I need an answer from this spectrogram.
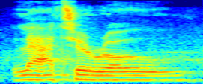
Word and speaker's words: lateral: 18 إلها نطقين، يا أما بثلاث مقاطع ونقول lateral. lateral. lateral. ونهاية المقطع الثاني اللي شوي راح نحذفه ونجيب هذا كله صير مقطع واحد ونقول هكذا lateral.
